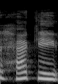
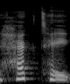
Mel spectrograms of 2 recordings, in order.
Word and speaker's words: Hecate: it's it's gaelic right for the longest time i said hecate hectate even though there's no t there you're right there's nothing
